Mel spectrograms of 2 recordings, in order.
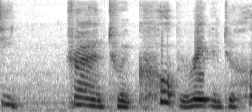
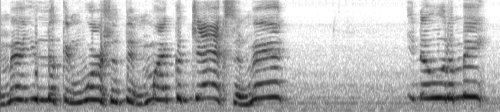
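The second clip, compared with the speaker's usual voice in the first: much higher, teasing shout-out to Johnny; pitched-up razzing of a wasted star; mocking disbelief; 7 semitones higher than usual. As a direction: roast an old teammate. Ribbing former basketball star Johnny.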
